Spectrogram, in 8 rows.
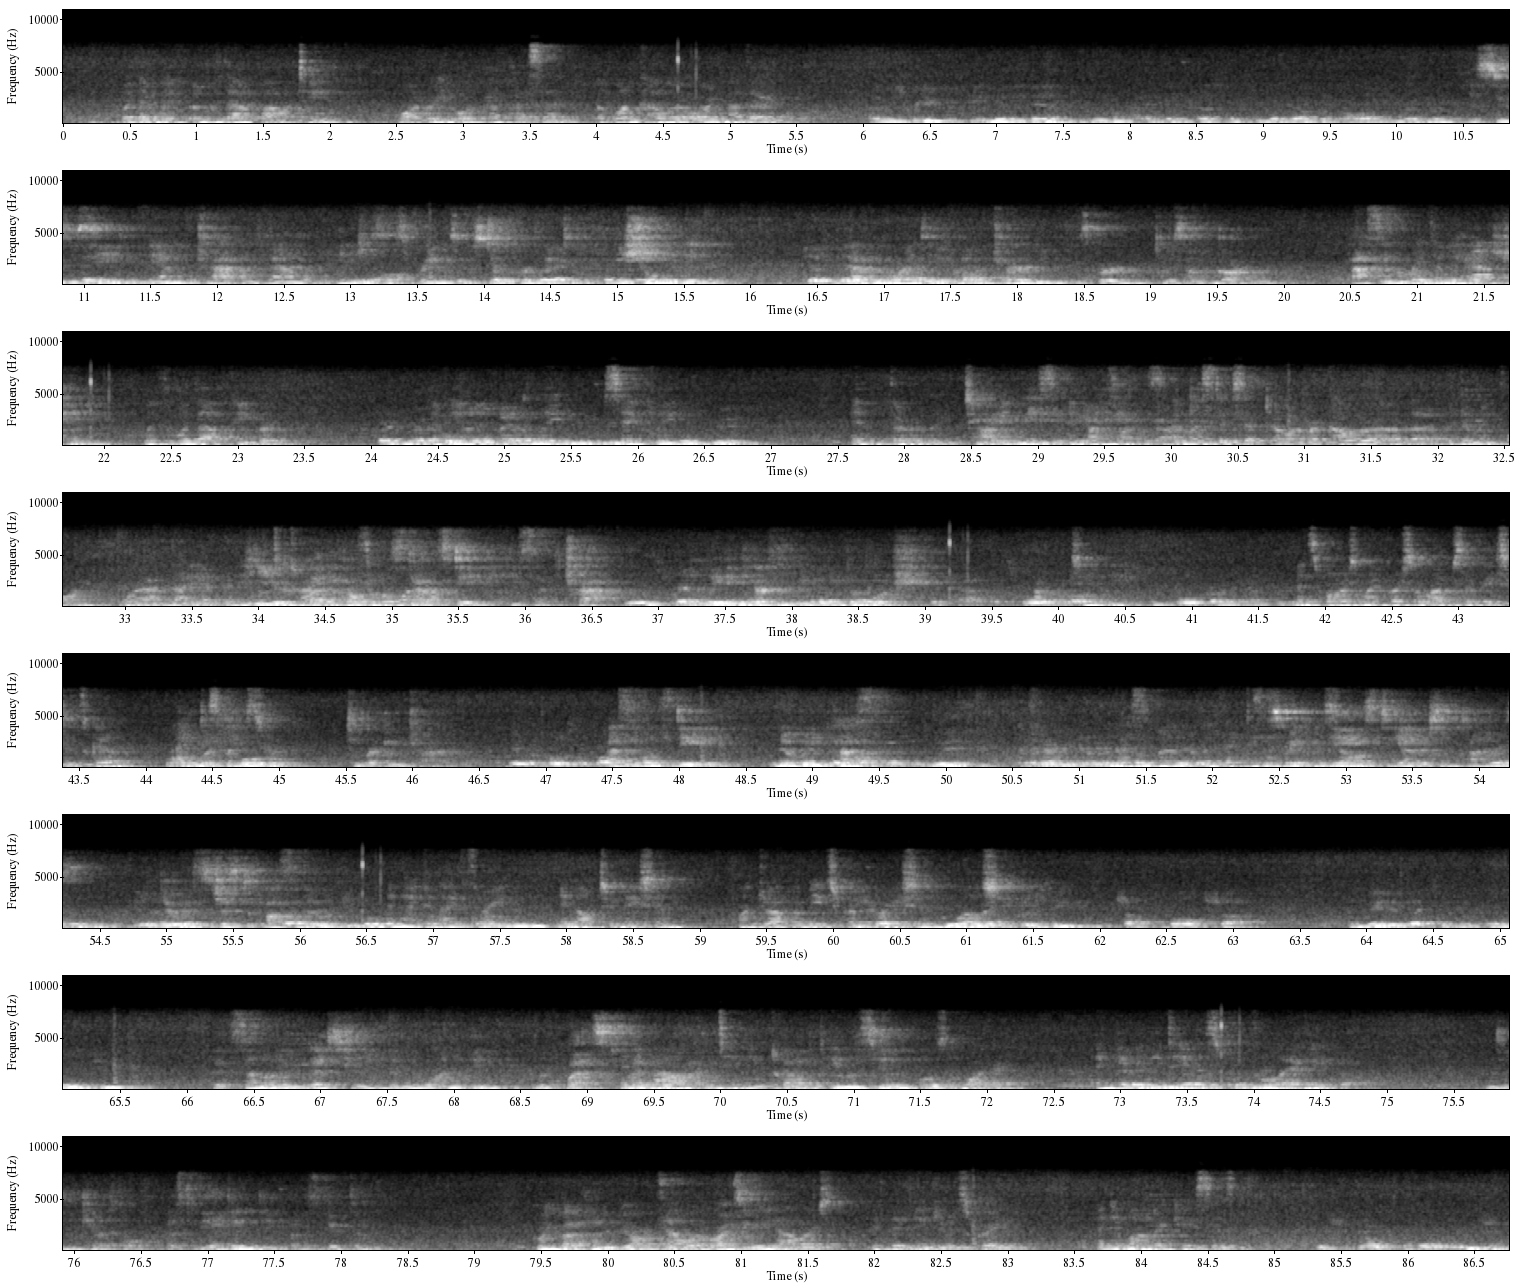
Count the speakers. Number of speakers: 3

